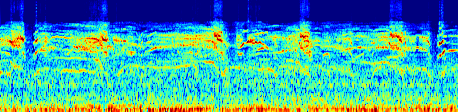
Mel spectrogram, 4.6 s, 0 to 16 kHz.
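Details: Peregrine falcon mother bringing food to her chicks in Madrid, 29 April 2016: repeated harsh, high, downward-arching cries about once a second, separated by brief sharp clicks, over low rumble.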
